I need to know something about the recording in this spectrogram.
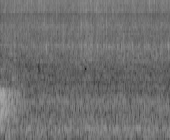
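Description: Butter and chopped onion sizzling steadily in a Dutch oven.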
